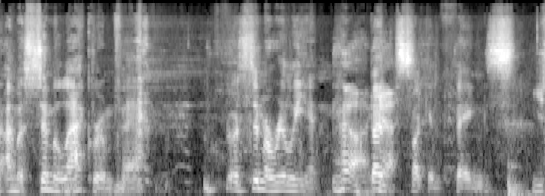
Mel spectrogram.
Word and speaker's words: Silmarillion: Or Cimmerillion. Yes. Fucking things. You said it right, though. Silmarillion.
